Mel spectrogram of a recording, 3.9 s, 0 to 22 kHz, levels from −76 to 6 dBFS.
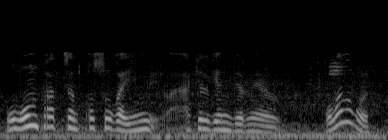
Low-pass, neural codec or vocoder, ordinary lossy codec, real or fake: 5.4 kHz; none; MP3, 32 kbps; real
